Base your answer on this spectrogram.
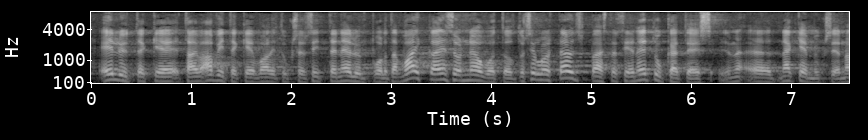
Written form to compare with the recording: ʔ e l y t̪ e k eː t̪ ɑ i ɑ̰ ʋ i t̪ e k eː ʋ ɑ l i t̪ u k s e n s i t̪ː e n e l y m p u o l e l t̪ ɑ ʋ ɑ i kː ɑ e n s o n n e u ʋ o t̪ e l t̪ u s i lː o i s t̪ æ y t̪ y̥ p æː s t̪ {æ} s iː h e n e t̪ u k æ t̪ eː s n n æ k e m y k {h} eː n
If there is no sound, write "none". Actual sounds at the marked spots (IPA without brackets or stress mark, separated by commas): æ, s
